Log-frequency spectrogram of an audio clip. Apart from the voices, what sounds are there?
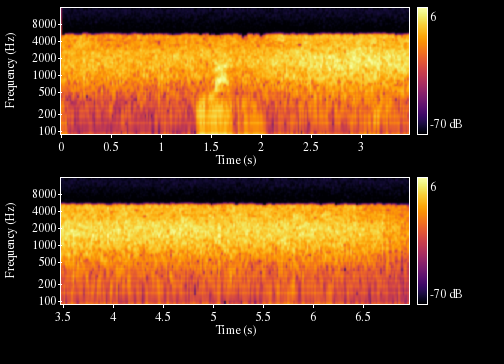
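long applause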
